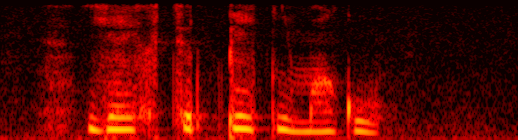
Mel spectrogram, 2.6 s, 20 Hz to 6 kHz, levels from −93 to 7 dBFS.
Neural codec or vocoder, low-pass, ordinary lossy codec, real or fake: none; 5.4 kHz; none; real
